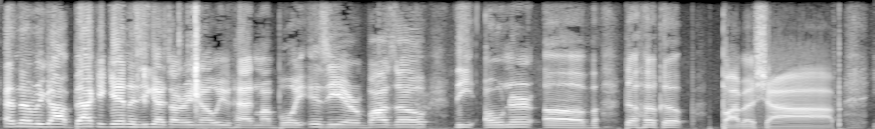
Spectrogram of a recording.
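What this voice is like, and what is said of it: Loud, yelling into the microphone. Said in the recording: “you're yelling in the microphone ... It sounds like that, dude.”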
